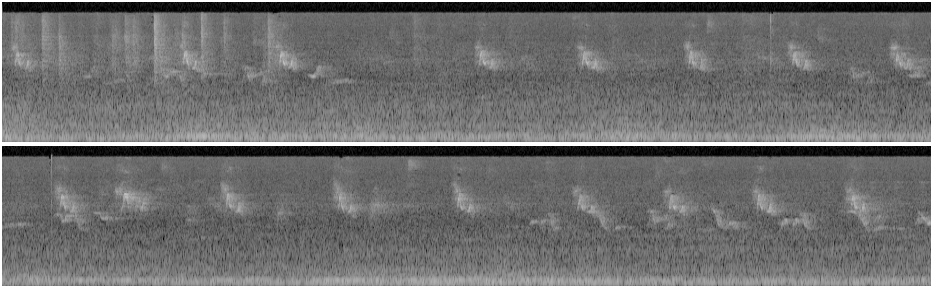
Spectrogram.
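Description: A bird chirping over and over, short high calls that each fall in pitch, coming about every half second or so and bunching closer together near the end, over a steady low hum.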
